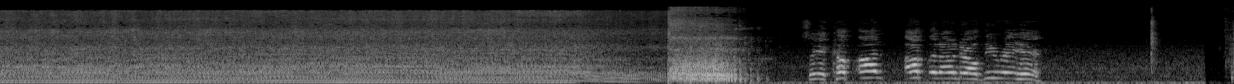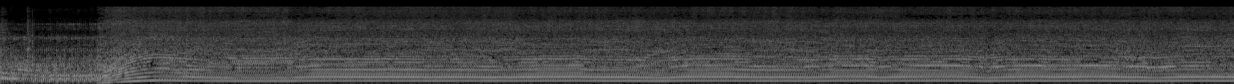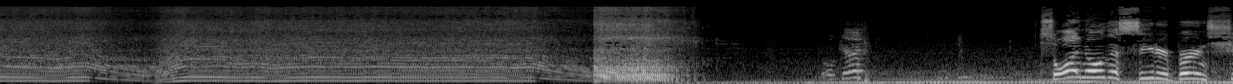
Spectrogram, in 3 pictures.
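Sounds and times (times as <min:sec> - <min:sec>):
chainsaw cutting wood: 0:00.0 - 0:07.9, 0:12.2 - 0:31.8.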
